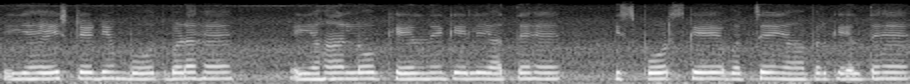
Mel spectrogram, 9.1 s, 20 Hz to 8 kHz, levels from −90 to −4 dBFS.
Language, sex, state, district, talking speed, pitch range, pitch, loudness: Hindi, female, Rajasthan, Bikaner, 125 wpm, 210-220 Hz, 215 Hz, -14 LUFS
